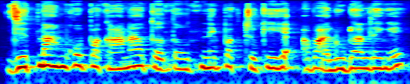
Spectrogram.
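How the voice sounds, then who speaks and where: A middle-aged woman with a hoarse, sore throat, walking through a home recipe step by step in a homely, instructive way. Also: a little high, fairly even intonation, a little fast. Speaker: cooking channel host. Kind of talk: home cooking demonstration.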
